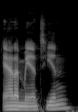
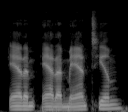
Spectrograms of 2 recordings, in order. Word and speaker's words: adamantium: The whole thing about Eternals that's important is that it introduces adamant adamantium adamant I think you said it right the second time.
